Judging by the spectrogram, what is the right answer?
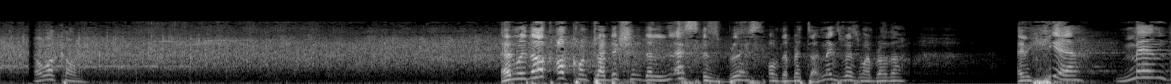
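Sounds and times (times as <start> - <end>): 
audience applause: 0.0 - 7.8
speech: 0.4 - 1.0, 5.0 - 9.3, 10.2 - 11.7.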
